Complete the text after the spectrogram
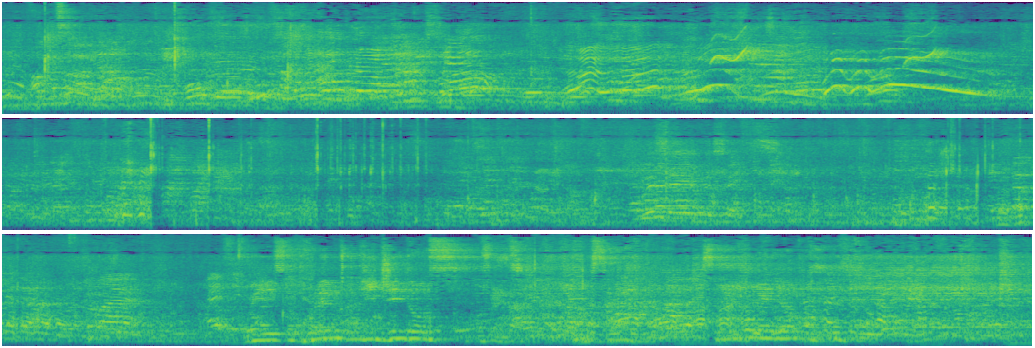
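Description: A man talks through a loudspeaker in a large echoing hall.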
